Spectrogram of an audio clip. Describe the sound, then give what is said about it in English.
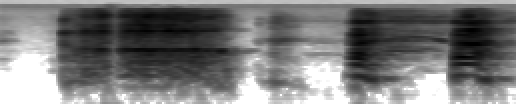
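A person imitates open-mouthed snoring: a few loud, rasping, rattling breaths, each a harsh guttural burst with short pauses between, and no speech. “And the question then about snoring is, so say, for instance, it's common that people snore through an open mouth, and it goes a bit like this.”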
